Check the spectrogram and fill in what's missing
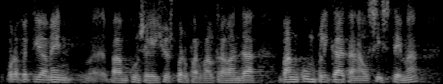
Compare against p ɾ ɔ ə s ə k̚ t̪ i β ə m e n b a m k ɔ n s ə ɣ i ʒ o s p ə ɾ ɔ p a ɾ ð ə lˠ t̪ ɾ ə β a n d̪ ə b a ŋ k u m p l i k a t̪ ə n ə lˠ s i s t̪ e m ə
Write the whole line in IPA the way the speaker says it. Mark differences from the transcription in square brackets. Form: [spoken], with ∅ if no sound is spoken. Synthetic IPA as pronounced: p ɾ ɔ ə [f] ə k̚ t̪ i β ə m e n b a m k [u] n s ə ɣ i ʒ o s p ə ɾ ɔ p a ɾ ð [a] lˠ t̪ ɾ ə β a n d̪ ə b a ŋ k u m p l i k a t̪ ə n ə lˠ s i s t̪ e m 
